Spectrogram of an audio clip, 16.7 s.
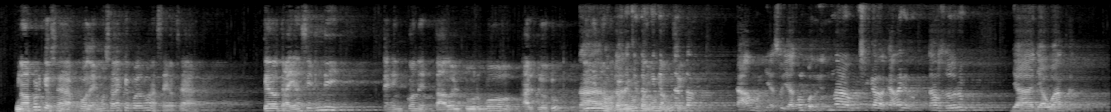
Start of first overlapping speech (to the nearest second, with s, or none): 9 s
